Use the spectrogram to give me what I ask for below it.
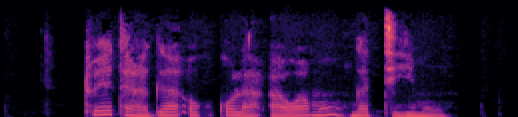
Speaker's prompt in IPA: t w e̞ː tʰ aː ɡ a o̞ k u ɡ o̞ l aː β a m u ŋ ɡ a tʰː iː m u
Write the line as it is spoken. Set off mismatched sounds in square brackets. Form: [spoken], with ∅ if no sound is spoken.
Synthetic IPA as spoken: t w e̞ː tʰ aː ɡ a o̞ k u [k] o̞ l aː [w] a m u ŋ ɡ a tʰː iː m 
